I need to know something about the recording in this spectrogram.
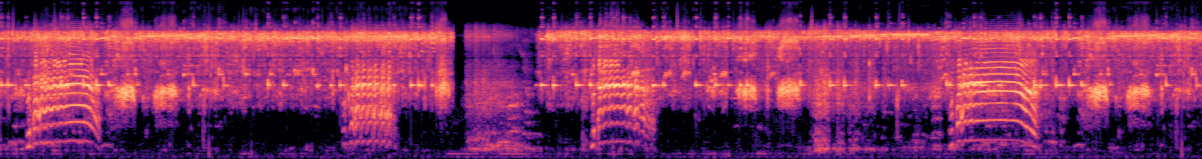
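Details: Goats and sheep bleat in four separate bursts, each a quavering, nasal cry that rises and falls, spaced several seconds apart, over a constant shrill ringing hiss that cuts out briefly in the middle.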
